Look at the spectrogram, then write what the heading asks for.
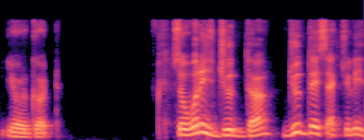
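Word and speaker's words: جدة: good so what is juda juda is actually JDA the one that we the city in the Saudi it is actual pronunciation is Juda but I think we say jda more often.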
